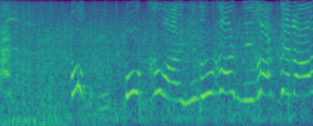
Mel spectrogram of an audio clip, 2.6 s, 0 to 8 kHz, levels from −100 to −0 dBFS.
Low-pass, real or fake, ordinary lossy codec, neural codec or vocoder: none; real; none; none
